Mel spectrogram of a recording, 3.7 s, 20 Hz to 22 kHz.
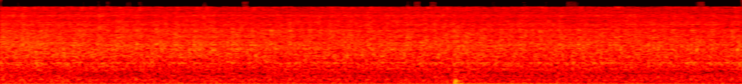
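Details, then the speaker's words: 1976 BMW 2002 E10 idling after the air pump was removed, engine back on a new battery after sitting about a month: a smooth, even low idle with no misses, knocks or whine, just one brief bump. The owner says it sounds nicer without the air pump. "Sounds pretty nice now. I like it without the air."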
